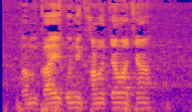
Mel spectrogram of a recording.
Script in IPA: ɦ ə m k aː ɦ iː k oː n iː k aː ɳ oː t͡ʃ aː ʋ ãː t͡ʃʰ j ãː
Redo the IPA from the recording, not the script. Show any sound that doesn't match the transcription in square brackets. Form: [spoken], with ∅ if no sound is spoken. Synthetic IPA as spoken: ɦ ə m k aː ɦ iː k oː n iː [kʰ] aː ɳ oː t͡ʃ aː ʋ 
